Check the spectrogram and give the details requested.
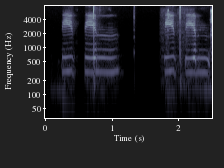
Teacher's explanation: ujung lidah itu memang benar-benar menyentuh gusi atas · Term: nun sukun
